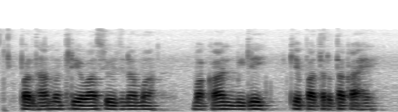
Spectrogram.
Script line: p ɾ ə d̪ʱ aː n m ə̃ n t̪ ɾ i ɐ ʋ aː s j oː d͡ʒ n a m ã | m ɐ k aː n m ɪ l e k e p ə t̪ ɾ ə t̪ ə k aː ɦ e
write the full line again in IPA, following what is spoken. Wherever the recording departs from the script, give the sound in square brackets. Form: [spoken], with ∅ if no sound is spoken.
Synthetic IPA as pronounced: p ɾ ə d̪ʱ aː n m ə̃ n t̪ ɾ i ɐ ʋ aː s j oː d͡ʒ n a m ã | m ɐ k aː n m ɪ l e k e p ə t̪ ɾ ə t̪ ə k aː ɦ e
